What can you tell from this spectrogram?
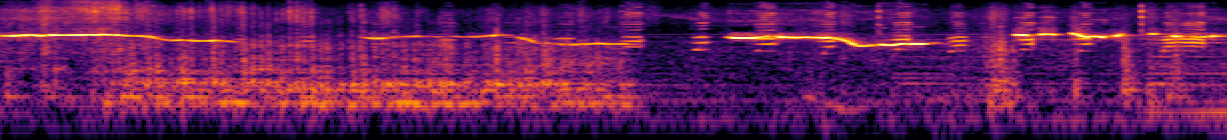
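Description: A whistled tune, each phrase holding a high note and then sliding down in steps, over a steady musical backing.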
